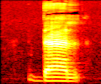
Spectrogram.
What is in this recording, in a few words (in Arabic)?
دال; quiz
